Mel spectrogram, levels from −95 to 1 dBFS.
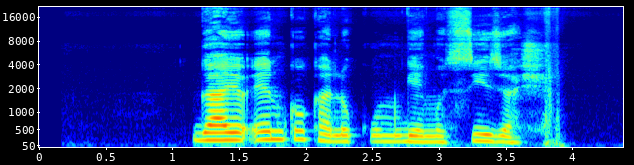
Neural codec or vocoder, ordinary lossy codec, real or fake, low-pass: none; none; real; none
